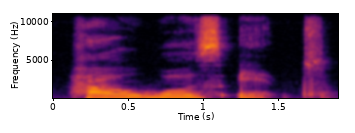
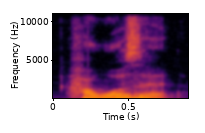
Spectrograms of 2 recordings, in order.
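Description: First: The phrase is spoken slowly. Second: The phrase is spoken at normal speed. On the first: "I'm going to say them slowly first" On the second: "Then I'll say them at normal speed"

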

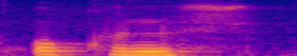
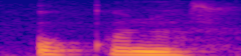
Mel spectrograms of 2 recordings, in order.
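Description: The two takes are said the same way.

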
